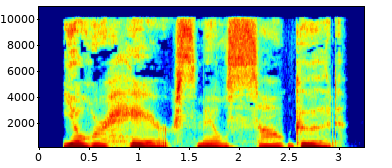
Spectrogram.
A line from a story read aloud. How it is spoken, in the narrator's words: Shelby murmured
